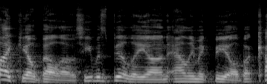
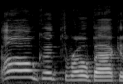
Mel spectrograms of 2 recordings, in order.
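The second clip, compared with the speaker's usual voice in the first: much higher, louder, slow and savouring; delighted approval; 11 semitones higher, 5 dB louder, slower than usual. Retold or imitated. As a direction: relish the nostalgic callback. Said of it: "And I'm like".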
